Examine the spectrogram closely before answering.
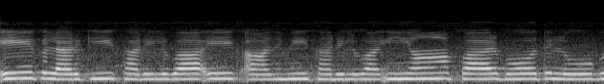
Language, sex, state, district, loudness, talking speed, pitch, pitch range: Hindi, male, Bihar, Darbhanga, -14 LUFS, 130 wpm, 250 Hz, 245-255 Hz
